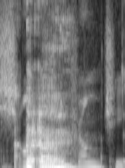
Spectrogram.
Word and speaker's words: Shang-Chi: Why do you keep saying Shang? – The same reason why it says Hong Kong. – Hong Kong, but Shang-Chi. – So that's how you're supposed to pronounce it.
